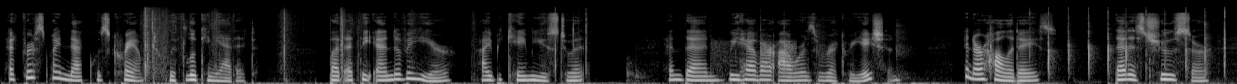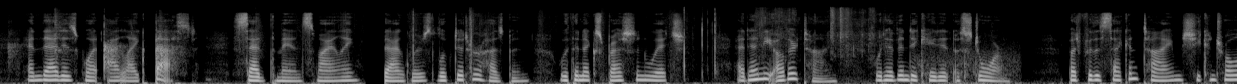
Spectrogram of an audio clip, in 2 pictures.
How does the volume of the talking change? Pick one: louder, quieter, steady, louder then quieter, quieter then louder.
steady.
